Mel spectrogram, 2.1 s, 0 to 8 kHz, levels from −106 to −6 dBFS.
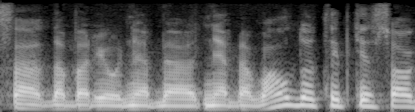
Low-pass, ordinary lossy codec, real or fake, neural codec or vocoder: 7.2 kHz; MP3, 48 kbps; real; none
